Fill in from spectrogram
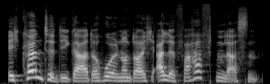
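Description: A reader voicing an impulsive young woman who speaks up in urgent, indignant bursts, raised a little higher and louder than the narration. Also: sing-song, a little fast, dry recording, studio quality. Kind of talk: audiobook character reading.

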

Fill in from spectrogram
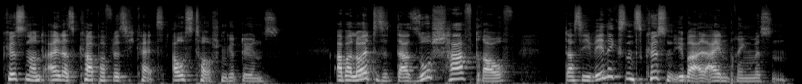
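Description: A woman voicing Nurek, a frank and thoughtful young woman, in an emphatic, lively storybook reading. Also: fairly low pitch, moderate pace, lightly acted.

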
